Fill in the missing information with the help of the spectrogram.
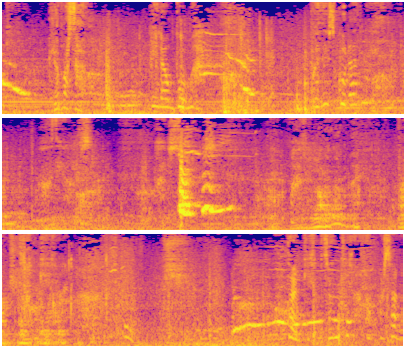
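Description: A dog being held by a person whimpers and yips in a string of high, wavering whines and short yelps, moderately loud, with a sharper cry midway and some growling animal noise underneath.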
